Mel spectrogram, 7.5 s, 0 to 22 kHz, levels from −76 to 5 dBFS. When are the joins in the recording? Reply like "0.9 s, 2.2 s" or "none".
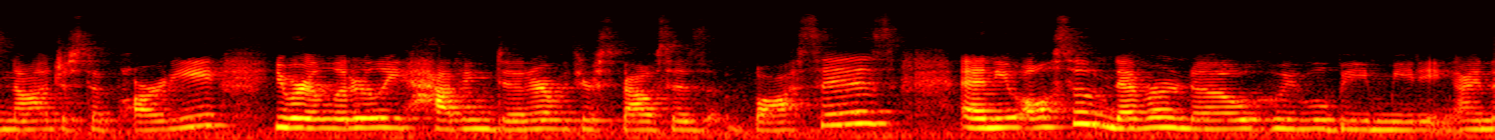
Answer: none

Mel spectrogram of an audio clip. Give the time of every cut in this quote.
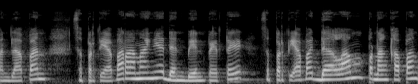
none

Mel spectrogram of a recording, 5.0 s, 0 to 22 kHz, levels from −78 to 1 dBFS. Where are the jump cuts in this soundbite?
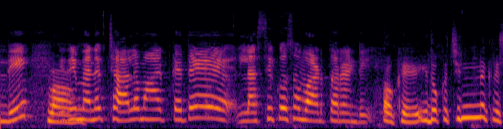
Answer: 3.7 s

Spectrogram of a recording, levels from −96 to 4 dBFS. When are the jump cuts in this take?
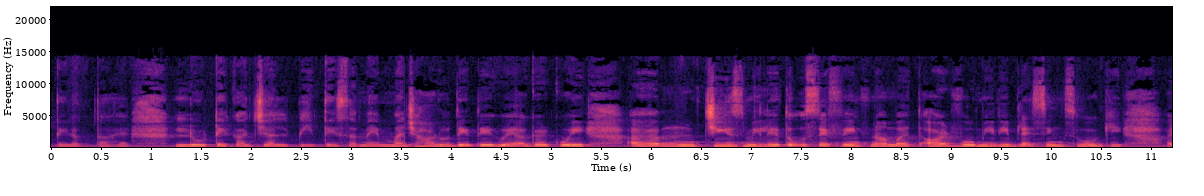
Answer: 3.5 s

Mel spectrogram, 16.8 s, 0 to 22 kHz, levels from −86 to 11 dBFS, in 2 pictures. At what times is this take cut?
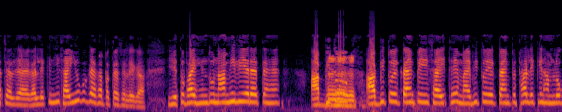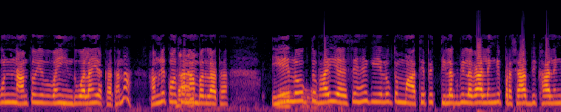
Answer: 0.9 s

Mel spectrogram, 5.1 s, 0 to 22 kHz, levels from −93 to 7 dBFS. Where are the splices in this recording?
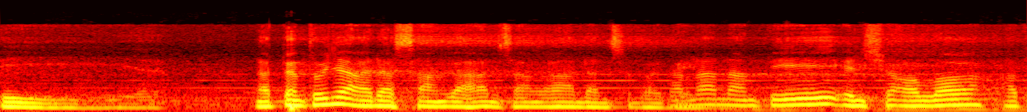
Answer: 3.6 s

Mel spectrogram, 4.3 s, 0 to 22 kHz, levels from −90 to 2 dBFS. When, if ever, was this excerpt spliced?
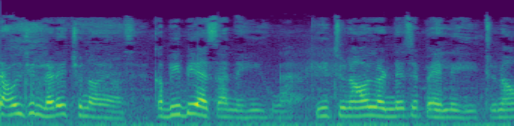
1.2 s

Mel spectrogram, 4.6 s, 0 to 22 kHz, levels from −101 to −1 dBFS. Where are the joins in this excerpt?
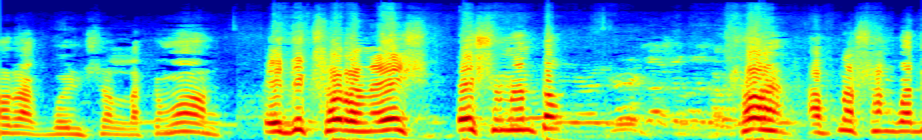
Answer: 1.2 s

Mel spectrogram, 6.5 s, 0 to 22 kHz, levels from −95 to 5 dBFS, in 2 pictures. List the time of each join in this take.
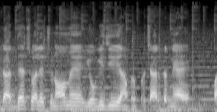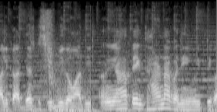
4.6 s

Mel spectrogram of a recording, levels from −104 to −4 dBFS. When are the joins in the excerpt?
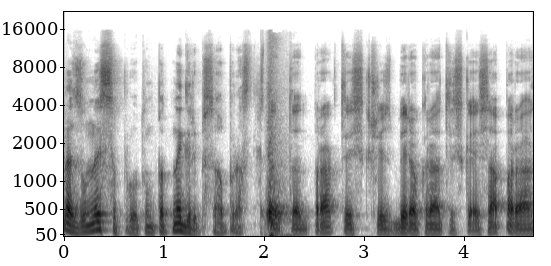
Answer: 2.1 s

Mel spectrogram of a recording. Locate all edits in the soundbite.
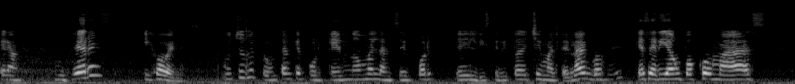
2.2 s

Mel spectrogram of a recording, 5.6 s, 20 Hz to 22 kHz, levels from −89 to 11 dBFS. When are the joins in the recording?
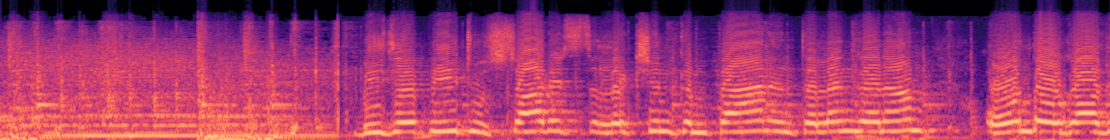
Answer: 1.6 s

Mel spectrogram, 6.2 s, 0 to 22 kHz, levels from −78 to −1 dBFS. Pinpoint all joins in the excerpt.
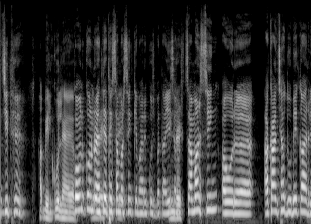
3.7 s

